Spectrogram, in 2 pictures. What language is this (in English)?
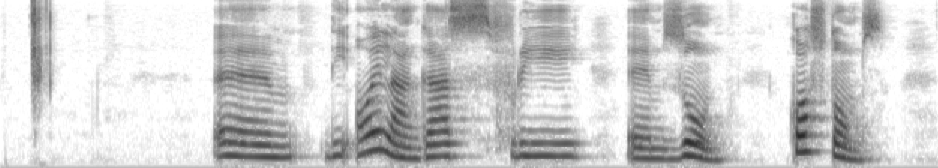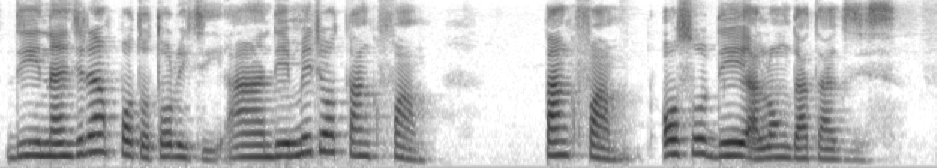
Nigerian Pidgin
